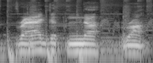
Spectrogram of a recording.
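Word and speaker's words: Ragnarök: Ragnarok is the pronunciation.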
